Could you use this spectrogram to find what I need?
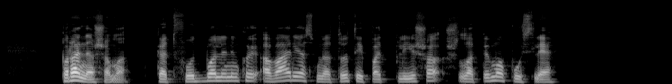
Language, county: Lithuanian, Šiauliai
